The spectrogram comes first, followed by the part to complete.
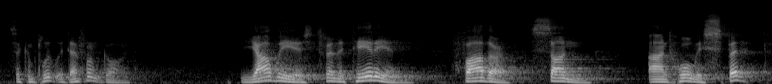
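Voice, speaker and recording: A middle-aged male pastor giving a sermon, slow and emphatic, asking the congregation rhetorical questions, recorded from the back of a church hall. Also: mid-range voice, dark tone. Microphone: far camera at back of church. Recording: reverberant church hall from a distance.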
